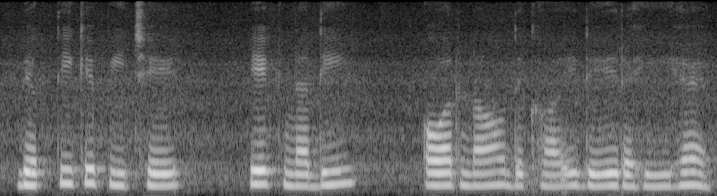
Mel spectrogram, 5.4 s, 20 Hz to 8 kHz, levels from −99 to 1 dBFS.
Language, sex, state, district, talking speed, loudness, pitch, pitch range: Hindi, female, Bihar, Gopalganj, 120 wpm, -23 LUFS, 190 Hz, 180-200 Hz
